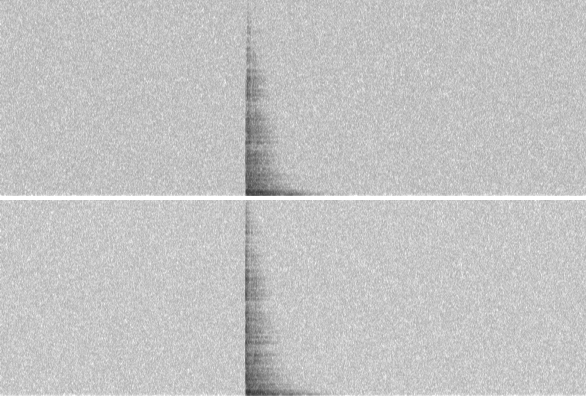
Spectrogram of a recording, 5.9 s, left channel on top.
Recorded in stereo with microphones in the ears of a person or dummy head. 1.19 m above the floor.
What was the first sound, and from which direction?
A thud, 55° right (ahead or behind).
